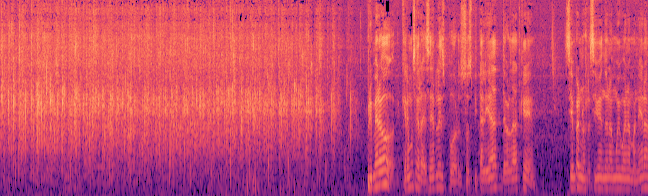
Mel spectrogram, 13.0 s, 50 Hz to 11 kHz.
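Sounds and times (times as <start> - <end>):
applause from a large audience: 0.0 - 7.2
speech: 7.4 - 12.9.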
